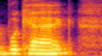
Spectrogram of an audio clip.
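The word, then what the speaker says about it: WCAG: The web content accessibility guidelines or WUKG as we pronounce it are undergoing a significant transformation with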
